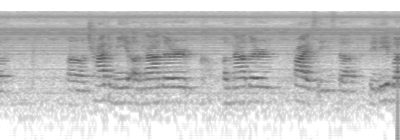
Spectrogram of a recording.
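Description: A person speaking, over a steady low electrical hum.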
